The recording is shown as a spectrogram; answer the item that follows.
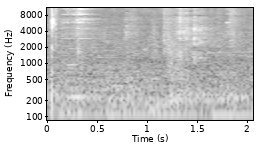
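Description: A few faint clinks of cutlery against plates over steady room noise with a low hum.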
